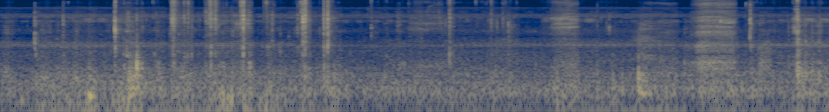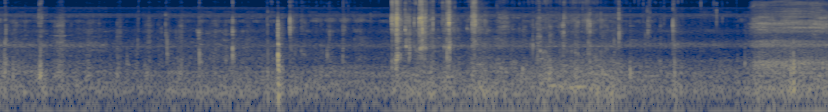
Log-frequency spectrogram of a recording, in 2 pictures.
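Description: Close-up mouth sounds of eating pani puri: crisp fried puri shells cracking and crunching, with wet chewing clicks and a few short hissy slurps. The crunching comes in two busy bursts, a couple of seconds in and again near the end.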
